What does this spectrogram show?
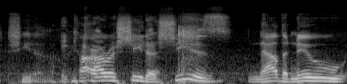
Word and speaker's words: Hikaru Shida: Hikaru Shida. Shida. Hikaru Shida.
